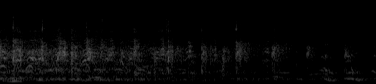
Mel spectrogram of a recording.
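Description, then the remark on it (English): A crowd claps steadily for several seconds, a dense patter of many hands, with some laughter and murmuring mixed in before the applause gradually thins. “Some of you all who know me have clapped a little too hard at that.”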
